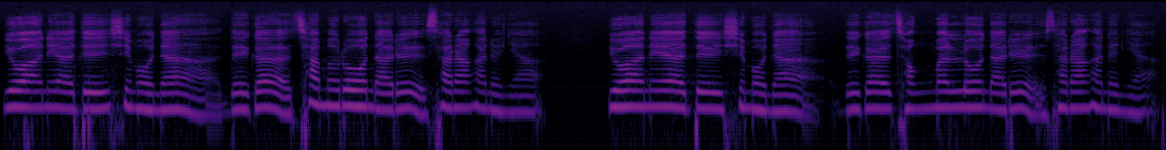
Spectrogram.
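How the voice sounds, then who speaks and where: A woman reading scripture aloud in an even, measured way during a church service. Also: medium pitch. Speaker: scripture reader.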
